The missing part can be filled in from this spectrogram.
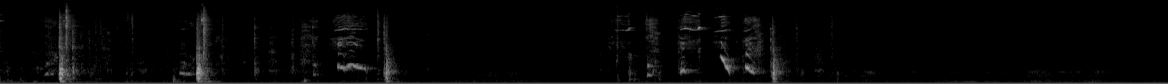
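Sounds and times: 
beagle whimpering, whining and barking with short yelps: 0:03.0 - 0:04.0, 0:06.0 - 0:07.9.

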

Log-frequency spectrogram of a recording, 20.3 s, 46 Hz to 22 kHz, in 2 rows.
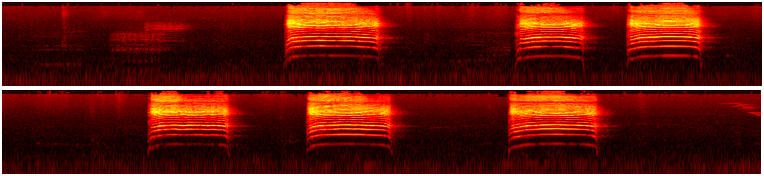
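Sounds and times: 
lamb bleating: 0:01.4 - 0:02.6, 0:03.8 - 0:05.2, 0:06.8 - 0:09.5, 0:12.1 - 0:13.3, 0:14.2 - 0:15.5, 0:16.9 - 0:18.3.

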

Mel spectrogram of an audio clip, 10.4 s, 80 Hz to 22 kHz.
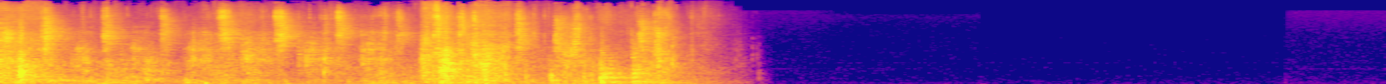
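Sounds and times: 
cattle calves suckling with noisy slurps and smacking gulps: 0:00.0 - 0:05.2.

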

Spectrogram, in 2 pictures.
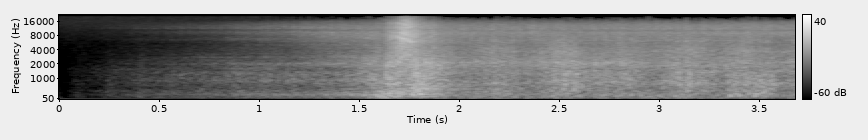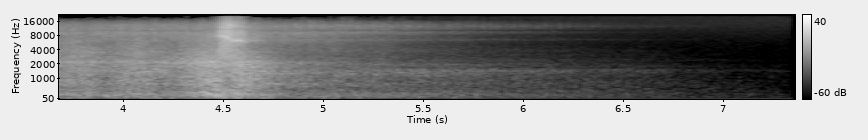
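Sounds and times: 
diesel train passing: 0:00.7 - 0:06.2.

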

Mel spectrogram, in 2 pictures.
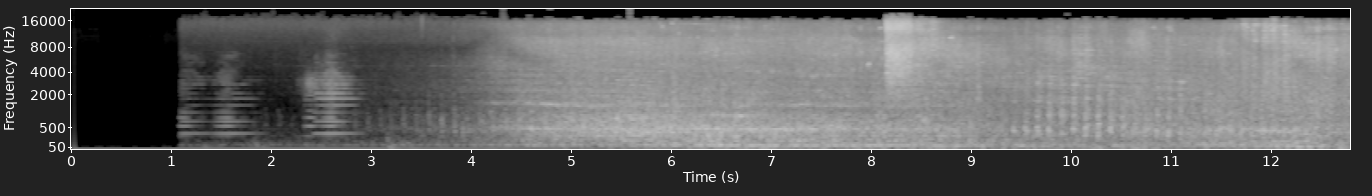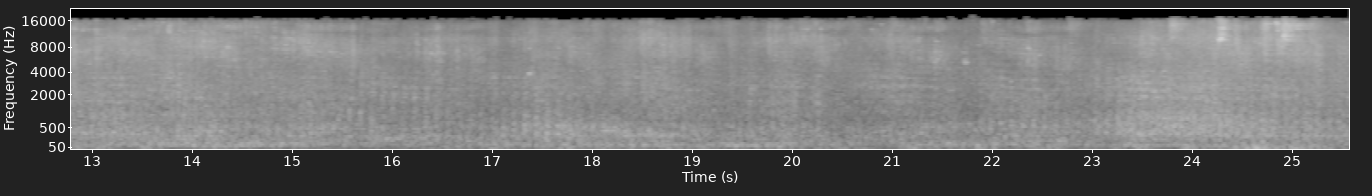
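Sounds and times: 
freight train siren in the desert near Kingman Arizona: 0:01.1 - 0:03.0
freight train passing in the desert near Kingman Arizona: 0:01.1 - 0:25.5.

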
